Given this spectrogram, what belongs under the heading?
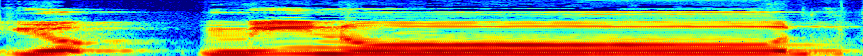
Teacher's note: یہ حمزہ ساکنہ ہے. حمزہ ساکنہ کو آپ جھٹکے کے ساتھ پڑھتے ہیں. یؤمنون، یؤمنون نہیں کریں گے، کیا پڑھیں گے؟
